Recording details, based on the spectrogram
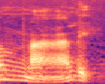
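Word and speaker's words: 哪里: Itu nali. Nali. Dengarkan depannya itu na, ke bawah. Nali. Jangan nali. Kalau dibacanya nah, itu artinya di situ.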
